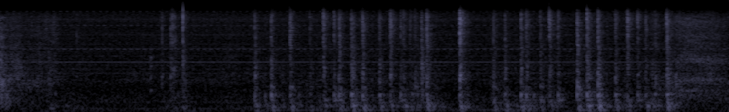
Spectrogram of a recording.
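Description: Fingers type on a computer keyboard in quick, irregular runs of close clicks and taps that grow busier partway through, with no voices.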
